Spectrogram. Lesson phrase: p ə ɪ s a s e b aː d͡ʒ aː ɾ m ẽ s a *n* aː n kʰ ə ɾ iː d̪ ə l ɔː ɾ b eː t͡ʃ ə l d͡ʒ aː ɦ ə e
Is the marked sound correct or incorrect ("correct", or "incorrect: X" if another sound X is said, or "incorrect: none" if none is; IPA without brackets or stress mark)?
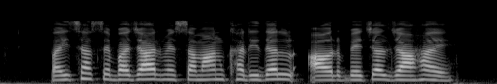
incorrect: m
